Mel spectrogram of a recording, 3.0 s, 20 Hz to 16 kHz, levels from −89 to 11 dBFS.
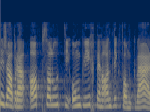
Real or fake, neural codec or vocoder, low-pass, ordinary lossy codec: real; none; 7.2 kHz; none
